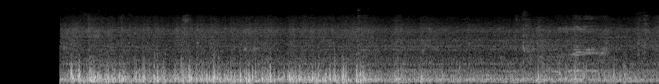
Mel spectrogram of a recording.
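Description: Irregular low rumble and rattle inside a pickup truck's cab. It starts abruptly after a short silence and eases off over the next few seconds.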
